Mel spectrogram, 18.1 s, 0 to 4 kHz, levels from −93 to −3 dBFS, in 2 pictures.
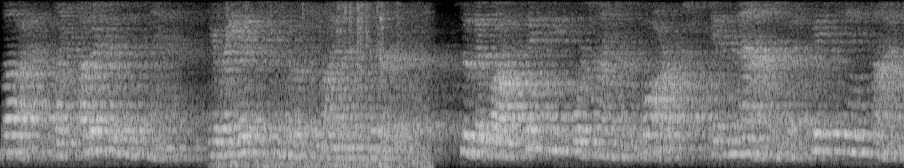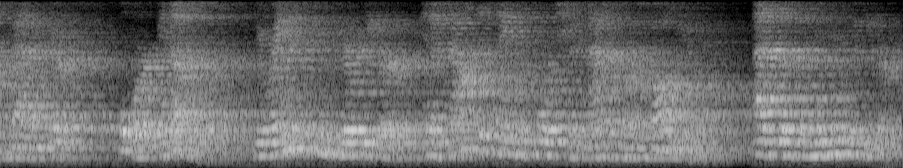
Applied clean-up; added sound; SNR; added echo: none; Coin (dropping); 10 dB; reverberation time 2.2 s.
